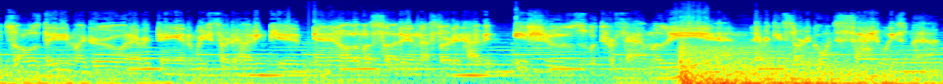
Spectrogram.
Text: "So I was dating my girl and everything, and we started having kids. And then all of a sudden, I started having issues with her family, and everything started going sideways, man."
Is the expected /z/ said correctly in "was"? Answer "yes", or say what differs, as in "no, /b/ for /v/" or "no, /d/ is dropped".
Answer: yes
